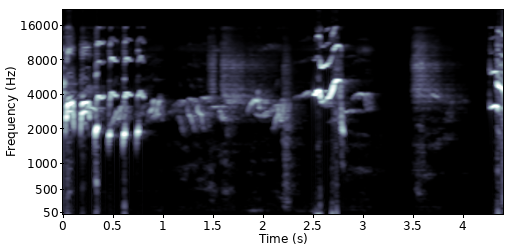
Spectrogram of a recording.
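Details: Singing oriental magpie-robin, full narung style, to prompt a quiet bird to sing. Quick chattering notes flow into a warbled, slurred passage, then sharp rising whistles after a short gap.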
